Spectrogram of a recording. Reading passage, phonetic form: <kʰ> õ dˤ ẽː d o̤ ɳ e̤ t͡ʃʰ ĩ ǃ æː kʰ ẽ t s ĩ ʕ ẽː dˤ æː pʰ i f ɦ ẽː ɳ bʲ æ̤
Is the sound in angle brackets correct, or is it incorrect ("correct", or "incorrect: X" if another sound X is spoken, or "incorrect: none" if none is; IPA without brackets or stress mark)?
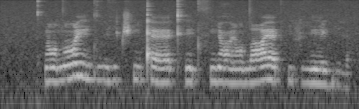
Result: correct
